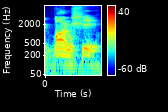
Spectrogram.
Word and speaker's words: banshee: think bong cheese or banshees I am cheese home he's Irish so he gets to pronunciation ah well the actual pronunciation would be bong Shi right that's why but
